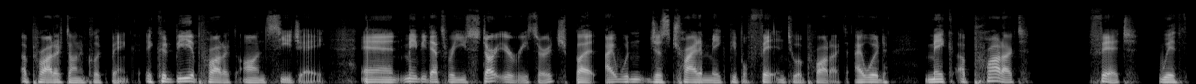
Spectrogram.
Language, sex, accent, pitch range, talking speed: English, male, American, 95-115 Hz, 190 wpm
